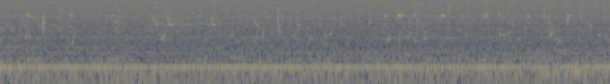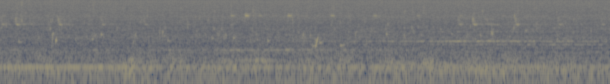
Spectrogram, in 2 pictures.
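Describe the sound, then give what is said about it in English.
Water trickles and pours steadily into a shallow spring-fed pond beneath a towering rock, a soft continuous burble with a low background hum and no voices, the flow never pausing. “You walk over to the towering rock, and underneath it is a shallow spring-fed pond.”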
